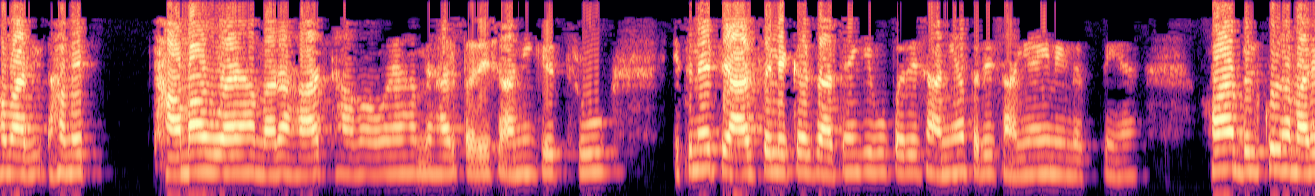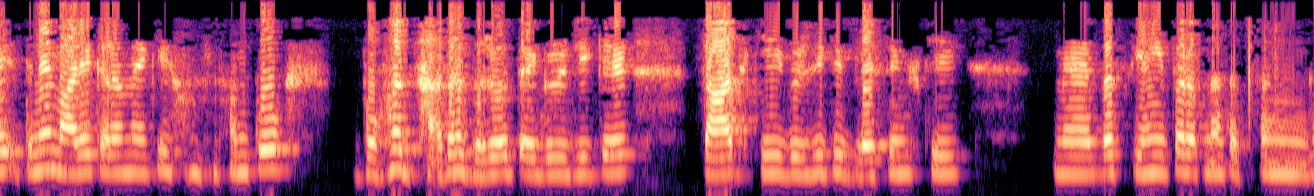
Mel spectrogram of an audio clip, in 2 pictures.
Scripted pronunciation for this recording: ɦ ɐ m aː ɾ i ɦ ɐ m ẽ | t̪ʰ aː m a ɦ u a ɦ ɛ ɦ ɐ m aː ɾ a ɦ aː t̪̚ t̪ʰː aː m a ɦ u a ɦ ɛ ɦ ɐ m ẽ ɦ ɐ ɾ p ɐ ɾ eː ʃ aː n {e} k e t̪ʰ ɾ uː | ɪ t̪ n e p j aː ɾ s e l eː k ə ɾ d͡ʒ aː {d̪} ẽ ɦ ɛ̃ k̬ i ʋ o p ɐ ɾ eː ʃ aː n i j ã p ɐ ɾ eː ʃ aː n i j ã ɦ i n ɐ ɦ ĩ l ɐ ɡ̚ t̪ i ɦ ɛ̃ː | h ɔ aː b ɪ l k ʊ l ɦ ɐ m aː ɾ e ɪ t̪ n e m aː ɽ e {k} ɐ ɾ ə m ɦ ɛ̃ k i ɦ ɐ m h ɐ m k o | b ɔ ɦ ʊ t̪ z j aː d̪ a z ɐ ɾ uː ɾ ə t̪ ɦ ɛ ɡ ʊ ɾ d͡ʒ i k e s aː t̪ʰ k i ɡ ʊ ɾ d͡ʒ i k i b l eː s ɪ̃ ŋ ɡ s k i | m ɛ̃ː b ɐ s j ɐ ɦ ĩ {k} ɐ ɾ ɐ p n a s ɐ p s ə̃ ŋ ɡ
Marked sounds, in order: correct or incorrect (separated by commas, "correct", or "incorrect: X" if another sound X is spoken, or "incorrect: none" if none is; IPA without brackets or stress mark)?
incorrect: i, incorrect: t̪, correct, incorrect: p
